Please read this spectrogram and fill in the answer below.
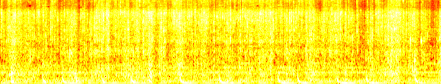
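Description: Clear plastic bag crinkling continuously as a spinning reel is handled and unwrapped from it.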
